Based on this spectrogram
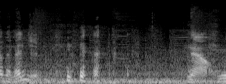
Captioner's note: chuckling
